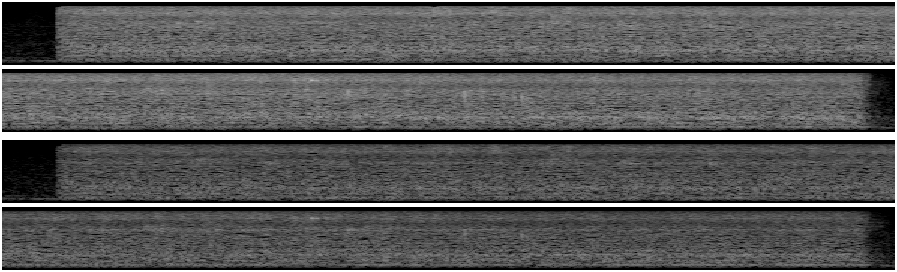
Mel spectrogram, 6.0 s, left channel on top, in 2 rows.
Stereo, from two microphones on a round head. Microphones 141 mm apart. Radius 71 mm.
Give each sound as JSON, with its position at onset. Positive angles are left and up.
{"t": 0.2, "sound": "frying", "side_deg": 35, "distance_m": 0.9}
